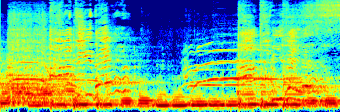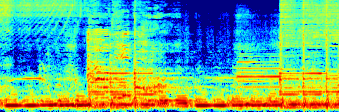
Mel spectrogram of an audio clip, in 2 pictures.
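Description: Live band playing drum and bass on electric guitar, bass guitar, keyboards and drum kit, with a bass line of held low notes that change every second or so.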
